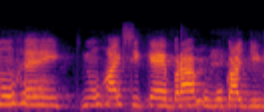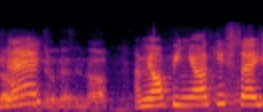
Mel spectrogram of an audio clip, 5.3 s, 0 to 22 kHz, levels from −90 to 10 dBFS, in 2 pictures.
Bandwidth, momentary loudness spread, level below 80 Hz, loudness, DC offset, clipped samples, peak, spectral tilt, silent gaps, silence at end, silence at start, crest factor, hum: 8.6 kHz; 15 LU; -70 dBFS; -19 LUFS; under 0.1%; under 0.1%; -4 dBFS; -4 dB/octave; none; 0 s; 0 s; 16 dB; none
